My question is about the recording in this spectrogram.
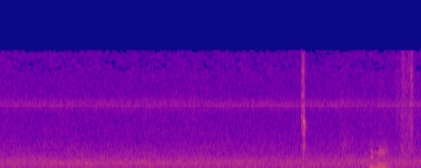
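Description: Faint, steady buzzing of honeybees flying around a hive being removed, with a brief click about three seconds in and a short vocal sound just before the end.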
